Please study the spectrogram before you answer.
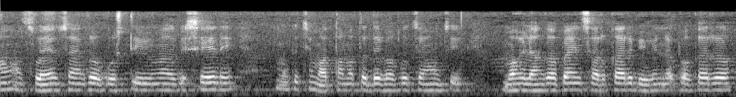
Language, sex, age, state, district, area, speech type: Odia, female, 60+, Odisha, Khordha, rural, spontaneous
